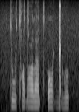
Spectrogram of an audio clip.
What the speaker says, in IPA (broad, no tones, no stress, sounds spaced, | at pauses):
t u tʰ ʊ dˤ oː l a t͡sʼ ɔ ɡ͡ǁ ʊ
